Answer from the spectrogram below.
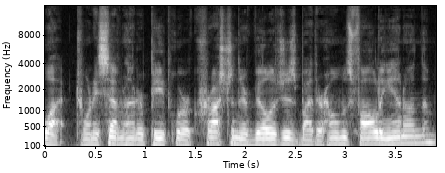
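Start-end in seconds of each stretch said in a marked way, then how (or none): none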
